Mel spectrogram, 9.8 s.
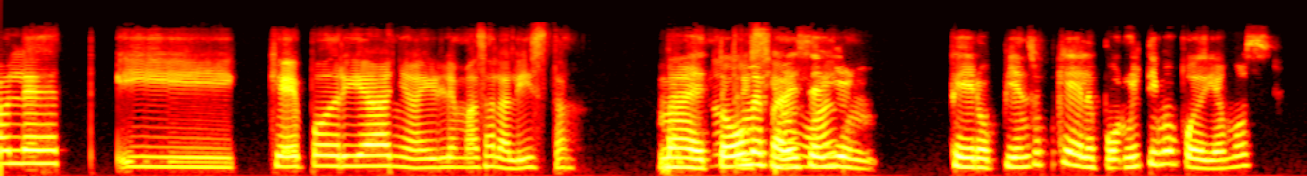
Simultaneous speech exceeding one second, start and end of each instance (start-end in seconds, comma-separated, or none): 5.0-6.5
